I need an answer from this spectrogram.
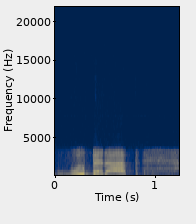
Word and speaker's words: whoop it up: Yeah, they're related for sure, because some people do pronounce the H and hoop, like whooping cough, and some people don't, and so they're actually the same. They're the same expression. Hoop it up and whoop it up are the same.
